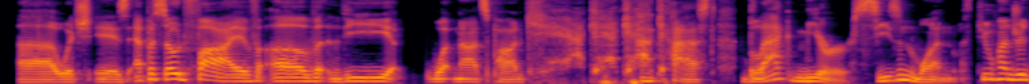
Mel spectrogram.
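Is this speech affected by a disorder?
Yes: stutter; stutter since childhood, cause unknown, explained as brain moving faster than mouth, speech therapy in elementary school; stutter when talking; here repeated sounds, blocks.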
